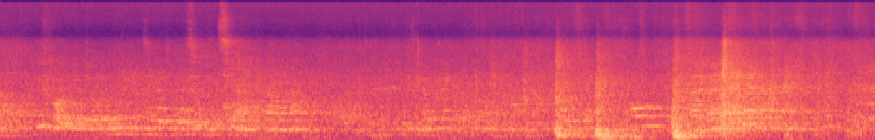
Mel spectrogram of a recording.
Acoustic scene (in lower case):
crowded indoor space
